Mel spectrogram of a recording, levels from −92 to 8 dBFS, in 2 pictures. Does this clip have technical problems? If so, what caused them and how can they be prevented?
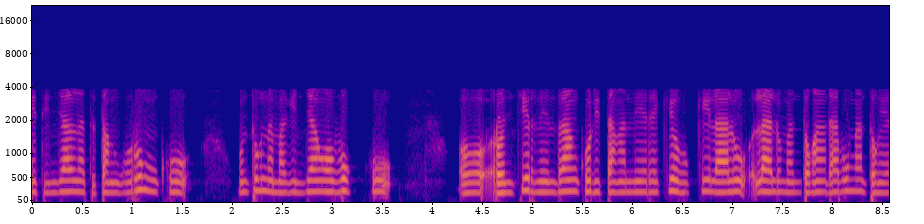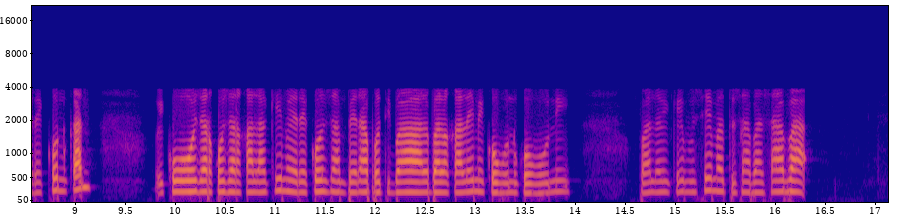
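Yes. A burst of packet loss at 6.89 to 6.98 s: the receiver stretches the last sound for 60 ms as a fading buzz or hiss, then resumes with roughly 60 ms skipped. Forward error correction or redundant packets would let the receiver rebuild a run of lost packets like this.

Short concealed packet loss at 7.13 to 7.18 s: about 30 ms never arrives, so a 24 ms patch continues the preceding sound, leaving a brief smear. A larger jitter buffer would give late packets time to arrive before they have to be patched over.

Repeated packet loss (robotic sound) from 7.63 to 8.32 s: five gaps, the longest 62 ms, are patched in quick succession, covering about 30% of the stretch with choppy sound with pieces missing. A more stable network path or adaptive bitrate with redundancy would stop these losses from recurring so closely together.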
